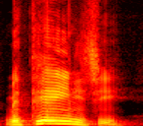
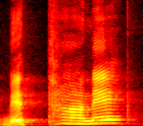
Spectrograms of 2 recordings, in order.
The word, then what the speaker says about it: 메테인: 메테인이지. 옛날에는 얘를 갖다 메탄이라고 읽었다고. 그러면 얘가 어떻게 됐다고? 짠짠짠짠 짠짠짠짠. 자, 단일 결합이죠. 뭐 우세하다고? 치환 반응이 우세하다고? OH는. 이게 메탄에 올이 붙은 거야.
